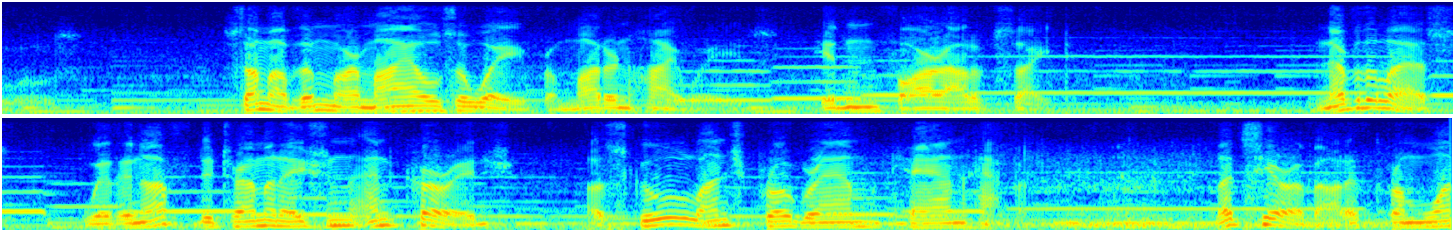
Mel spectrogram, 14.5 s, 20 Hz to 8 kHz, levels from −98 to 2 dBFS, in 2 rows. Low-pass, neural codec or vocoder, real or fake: 7.2 kHz; none; real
